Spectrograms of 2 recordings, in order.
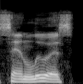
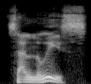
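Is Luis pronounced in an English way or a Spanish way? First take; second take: English; Spanish. First: Luis is pronounced in a common anglicized way. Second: Luis is pronounced in the original Spanish way. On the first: This is how most people say it. The speaker calls it wrong. "everyone says San Luis" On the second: This is the correct pronunciation. The speaker calls it right. "it's actually San Luis"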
